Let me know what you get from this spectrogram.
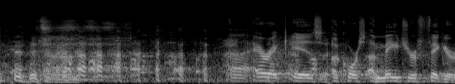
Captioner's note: laughter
